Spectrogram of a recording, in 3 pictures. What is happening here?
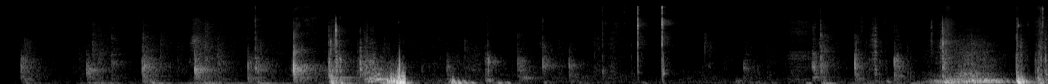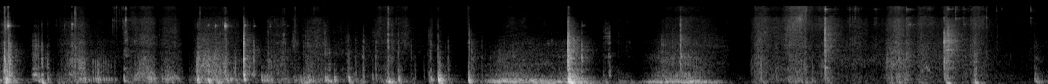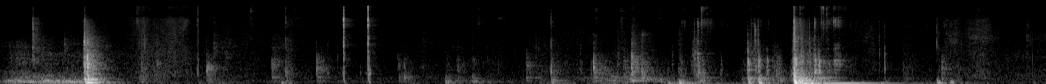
I opened the door of the bedroom, switched on the light and opened a drawer. I did not find my jacket. So I opened another drawer. I took out the jacket, closed the drawer, switched off the light and closed the door.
